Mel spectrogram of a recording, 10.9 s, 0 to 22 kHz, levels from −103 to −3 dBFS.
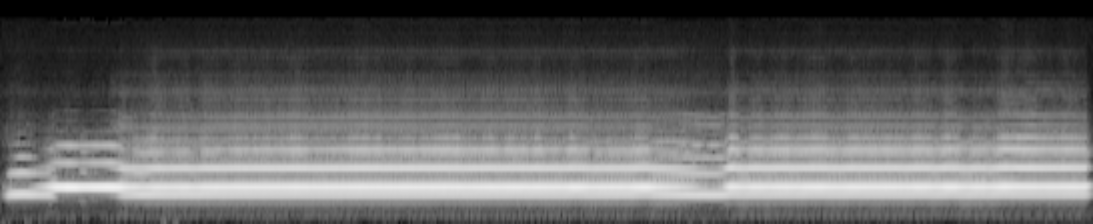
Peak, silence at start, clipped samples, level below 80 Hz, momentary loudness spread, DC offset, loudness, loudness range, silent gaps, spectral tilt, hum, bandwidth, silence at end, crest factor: -8 dBFS; 0.05 s; under 0.1%; -84 dBFS; 2 LU; under 0.1%; -16 LUFS; 1 LU; none; -3.5 dB/octave; none; 5.2 kHz; 0 s; 8 dB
